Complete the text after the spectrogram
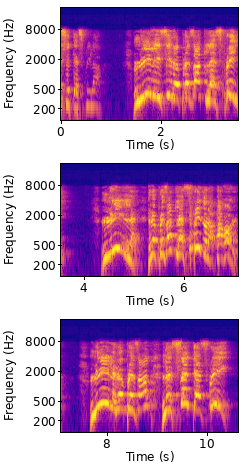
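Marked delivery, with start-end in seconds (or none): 1.4-10.5 high, ringing proclamation; fiery preacher's delivery; impassioned preaching. Real, not acted. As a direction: shout the teaching to the congregation. Preaches at full force.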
